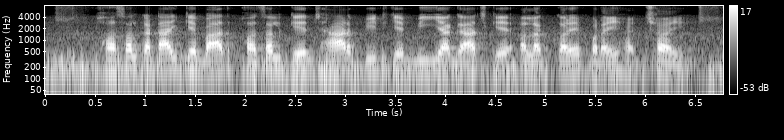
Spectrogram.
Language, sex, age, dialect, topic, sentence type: Magahi, male, 25-30, Western, agriculture, statement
